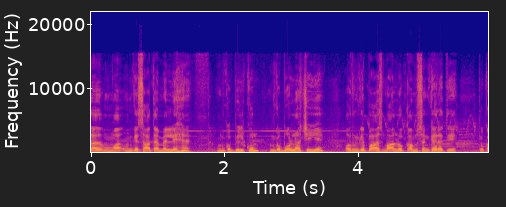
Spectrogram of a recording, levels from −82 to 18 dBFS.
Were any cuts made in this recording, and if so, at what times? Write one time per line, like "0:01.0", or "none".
none

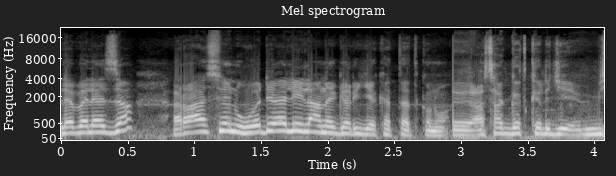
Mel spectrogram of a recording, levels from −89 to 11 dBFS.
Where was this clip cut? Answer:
0:02.9

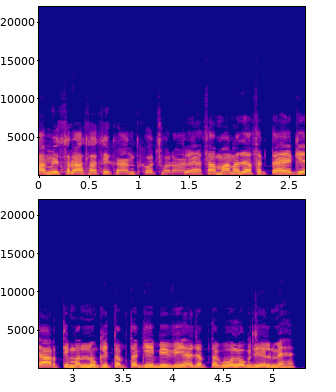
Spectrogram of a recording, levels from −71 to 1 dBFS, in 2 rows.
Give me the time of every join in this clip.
0:01.2

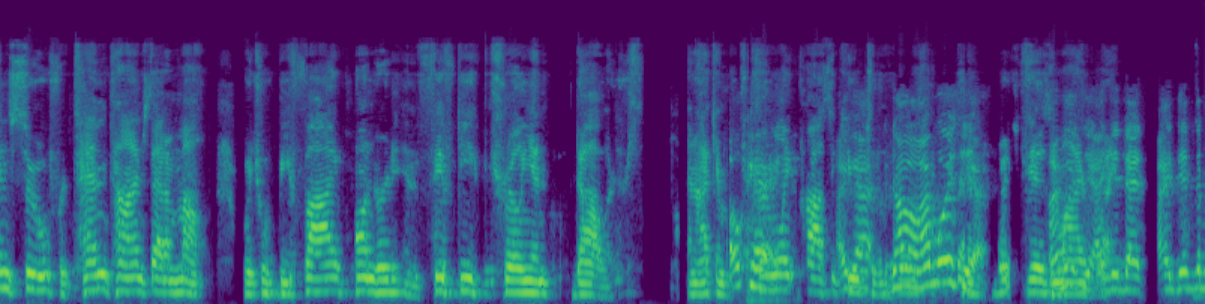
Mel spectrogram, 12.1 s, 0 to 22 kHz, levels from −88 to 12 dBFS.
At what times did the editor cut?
none

